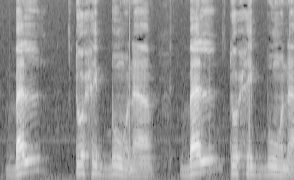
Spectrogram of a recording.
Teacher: اللام هي من احرف التوسط التي يجري فيها الصوت فتره زمنيه زمنيه زمنيه بسيطه بل هنا لدينا اللام ساكنه وتوسط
